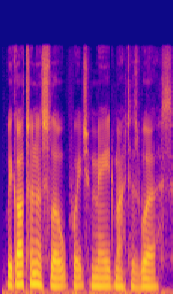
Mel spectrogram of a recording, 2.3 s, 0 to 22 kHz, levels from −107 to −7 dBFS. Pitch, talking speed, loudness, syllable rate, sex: 115 Hz, 235 wpm, -20 LUFS, 5.6 syllables/s, male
